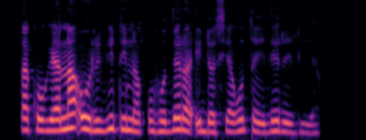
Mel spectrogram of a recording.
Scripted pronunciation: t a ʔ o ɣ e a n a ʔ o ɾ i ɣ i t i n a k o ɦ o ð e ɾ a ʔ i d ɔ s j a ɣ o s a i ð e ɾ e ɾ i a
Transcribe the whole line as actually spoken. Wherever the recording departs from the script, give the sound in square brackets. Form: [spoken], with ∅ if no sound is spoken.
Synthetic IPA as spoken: t a [k] o ɣ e a n a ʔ o ɾ i ɣ i t i n a k o ɦ o ð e ɾ a ʔ i d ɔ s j a ɣ o [t] a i ð e ɾ e ɾ i a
